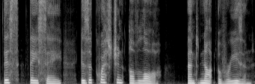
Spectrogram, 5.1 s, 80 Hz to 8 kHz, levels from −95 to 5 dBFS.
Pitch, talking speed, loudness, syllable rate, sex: 200 Hz, 140 wpm, -19 LUFS, 3.8 syllables/s, female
